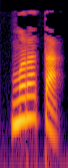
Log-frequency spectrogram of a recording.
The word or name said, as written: merata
